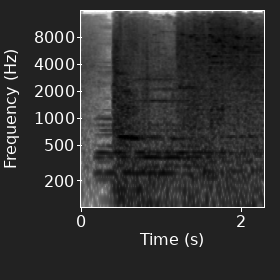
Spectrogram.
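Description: Porcelain figurine shattering: a sudden crash about half a second in, followed by a spray of breaking shards, over sustained music.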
